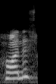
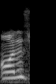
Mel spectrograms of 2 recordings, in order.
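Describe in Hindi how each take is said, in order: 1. यह शब्द एक सुनाई देने वाले h से शुरू होता है। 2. यह शब्द स्वर से शुरू होता है, कोई h नहीं है। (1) "हॉनेस्ट तो बोलते नहीं है" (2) "ऑनेस्ट बोलते हैं"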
